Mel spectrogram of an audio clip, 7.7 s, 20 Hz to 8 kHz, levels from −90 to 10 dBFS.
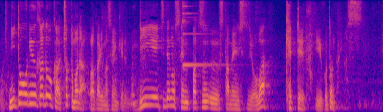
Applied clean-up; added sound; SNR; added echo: none; Bell; 11 dB; none.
